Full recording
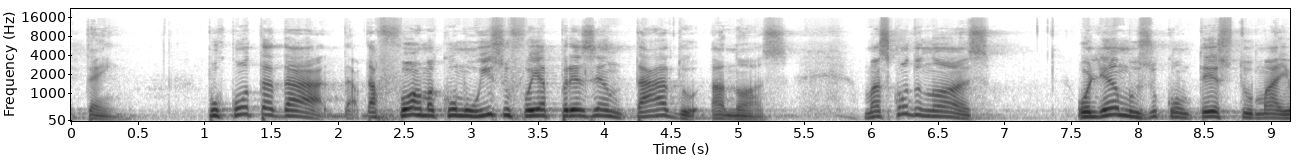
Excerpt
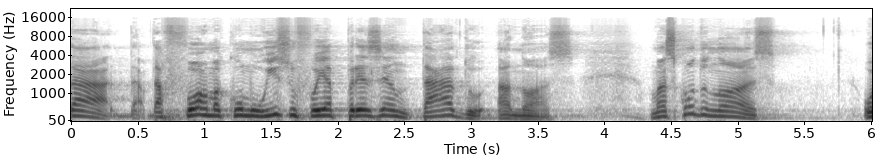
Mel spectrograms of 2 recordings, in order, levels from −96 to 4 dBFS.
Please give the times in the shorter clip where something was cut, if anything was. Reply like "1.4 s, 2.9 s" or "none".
none

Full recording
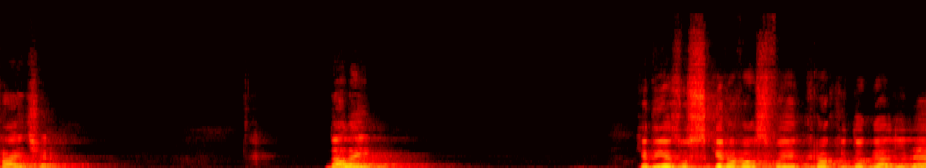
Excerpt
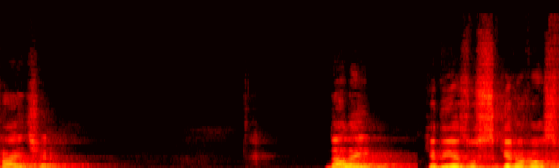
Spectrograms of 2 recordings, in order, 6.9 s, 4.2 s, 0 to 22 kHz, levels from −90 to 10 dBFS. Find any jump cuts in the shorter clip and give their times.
3.1 s

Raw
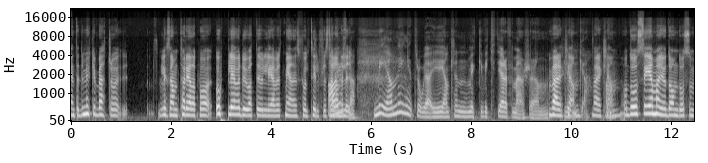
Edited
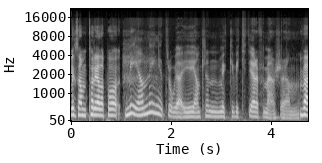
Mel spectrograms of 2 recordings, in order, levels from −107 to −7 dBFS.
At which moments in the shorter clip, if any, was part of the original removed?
1.0 s

